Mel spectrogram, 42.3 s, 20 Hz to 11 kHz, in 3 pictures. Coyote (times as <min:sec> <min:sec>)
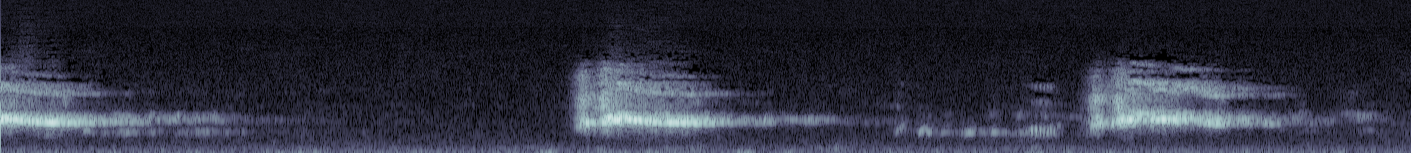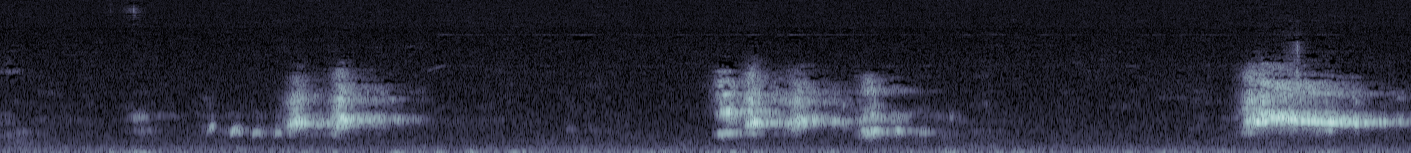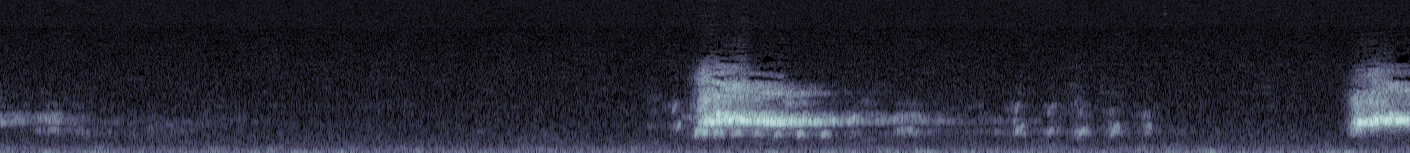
0:05.7 0:14.5, 0:15.3 0:18.6, 0:26.4 0:30.1, 0:34.9 0:40.0, 0:41.6 0:42.3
